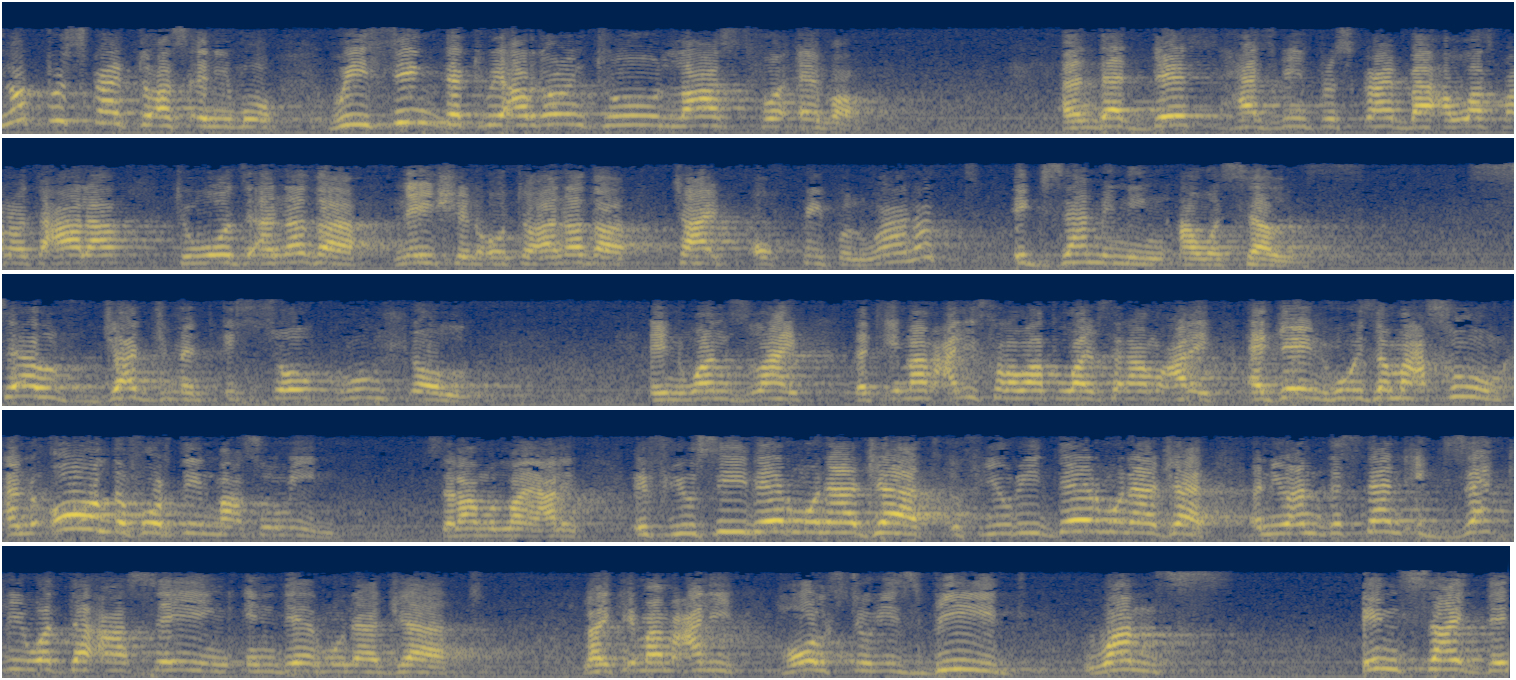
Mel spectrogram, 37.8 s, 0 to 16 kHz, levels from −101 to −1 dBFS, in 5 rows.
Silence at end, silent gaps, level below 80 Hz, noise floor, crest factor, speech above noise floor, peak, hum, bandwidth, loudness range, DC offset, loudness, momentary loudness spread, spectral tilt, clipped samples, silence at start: 0 s; none; -54 dBFS; -48 dBFS; 18 dB; 25 dB; -6 dBFS; none; 8 kHz; 5 LU; under 0.1%; -23 LUFS; 12 LU; -5 dB/octave; under 0.1%; 0 s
